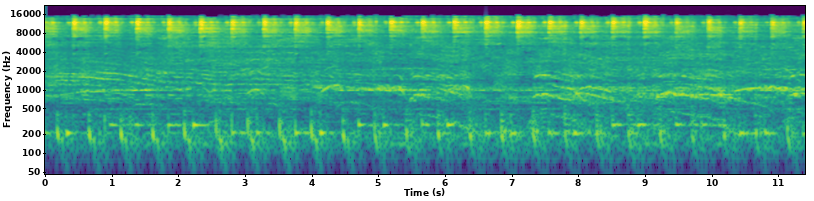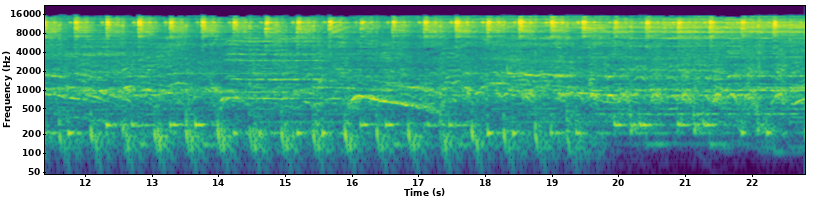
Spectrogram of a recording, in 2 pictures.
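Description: House music with a steady beat playing loudly, with a crowd of dancers cheering and whooping over it. Near the end the deep bass drops out of the music.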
